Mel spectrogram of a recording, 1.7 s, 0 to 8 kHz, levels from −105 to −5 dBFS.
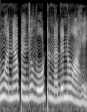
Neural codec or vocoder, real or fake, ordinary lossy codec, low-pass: none; real; none; 7.2 kHz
